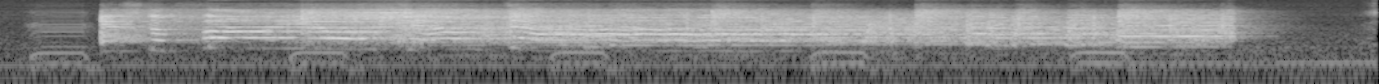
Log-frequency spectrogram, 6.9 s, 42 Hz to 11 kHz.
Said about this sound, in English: when it gets to the end of the timer, it plays a ringtone of my choice, an MP3 ringtone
